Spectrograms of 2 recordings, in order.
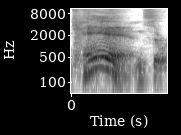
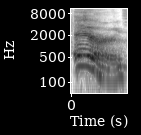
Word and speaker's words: Cairns: Global Speaker Summit in Cairns. Rob, I hope I pronounced that right. It's not Cairns. They'll take off our hands if we say it like that. But in Cairns, Australia, the Great Barrier Reef.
